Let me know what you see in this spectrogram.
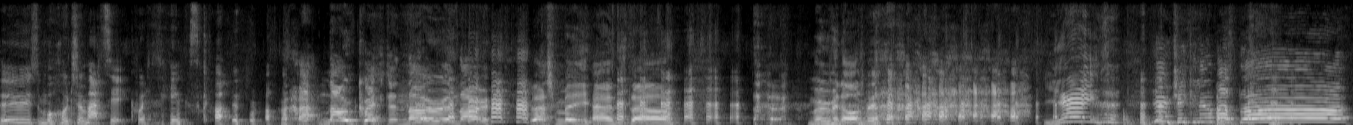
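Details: Involuntary vocal tic phrase from a man with Tourette syndrome, produced mid-answer in conversation.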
